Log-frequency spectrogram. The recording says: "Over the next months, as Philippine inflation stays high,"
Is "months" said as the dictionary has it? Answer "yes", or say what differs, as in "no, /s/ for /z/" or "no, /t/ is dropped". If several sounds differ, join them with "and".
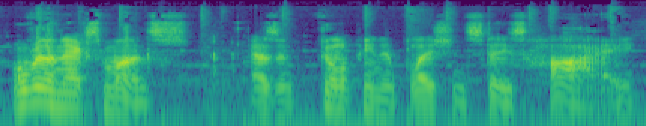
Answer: yes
